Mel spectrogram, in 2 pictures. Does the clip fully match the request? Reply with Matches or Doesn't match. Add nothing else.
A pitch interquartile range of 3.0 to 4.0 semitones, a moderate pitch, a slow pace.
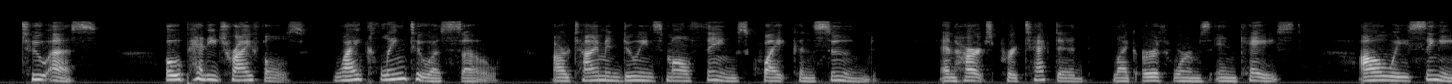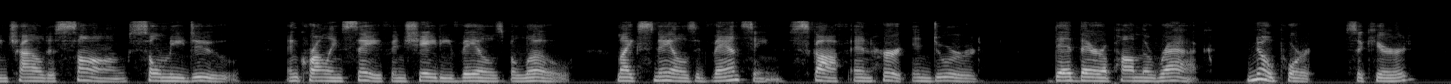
Matches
